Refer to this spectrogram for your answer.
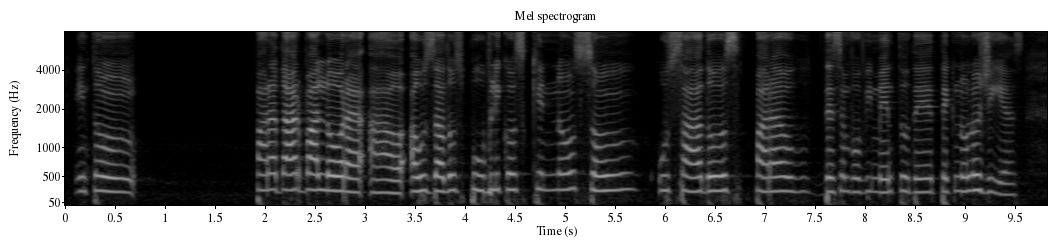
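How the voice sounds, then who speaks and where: Flat and monotone, the speech moves at a very slow pace, with a dry, close sound and no echo. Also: woman, high pitch for a woman. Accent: non-native. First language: not Portuguese (speaking Portuguese). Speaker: doctoral student. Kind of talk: Q&A question at a conference panel. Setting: conference panel with audience.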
